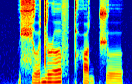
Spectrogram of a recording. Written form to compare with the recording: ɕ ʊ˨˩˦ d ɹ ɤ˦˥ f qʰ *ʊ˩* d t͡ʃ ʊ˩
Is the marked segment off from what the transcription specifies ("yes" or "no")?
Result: no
